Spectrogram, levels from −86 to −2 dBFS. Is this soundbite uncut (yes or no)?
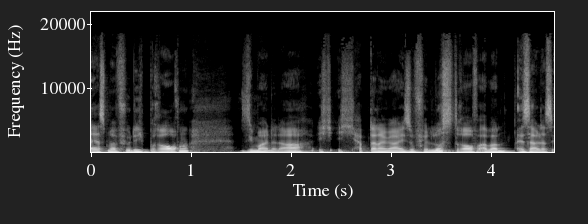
yes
